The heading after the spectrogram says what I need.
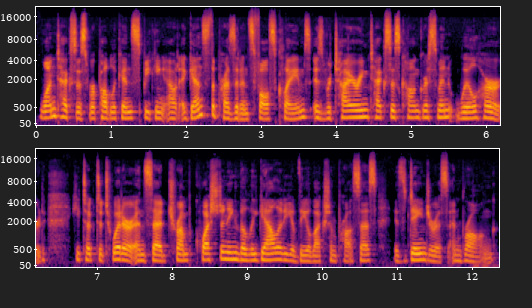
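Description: A woman reading scripted radio news in a crisp, even delivery. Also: fairly low pitch, moderate pace. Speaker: news reporter.

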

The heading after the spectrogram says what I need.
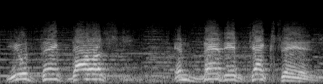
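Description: Brief: boastful showman, high and swooping, old dull newsreel sound with music under him. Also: very animated, slow pace. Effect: 1930s newsreel archive clip. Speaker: newspaper owner and civic booster. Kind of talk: rousing public speech.

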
